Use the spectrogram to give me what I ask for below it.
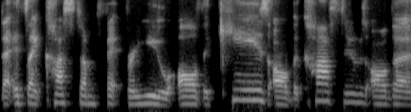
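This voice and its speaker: A woman with an American accent has an ordinary speaking voice, fairly low in pitch, with lively intonation, recorded in a dry, close sound with no echo against a quiet background. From Anaheim, California. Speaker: musical theatre actress and singer. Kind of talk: interview answer.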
